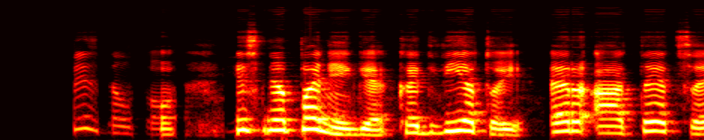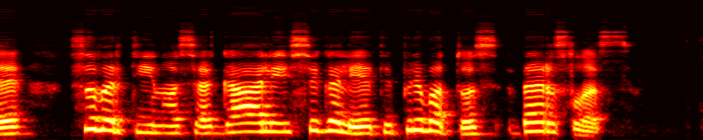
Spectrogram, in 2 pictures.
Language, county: Lithuanian, Utena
